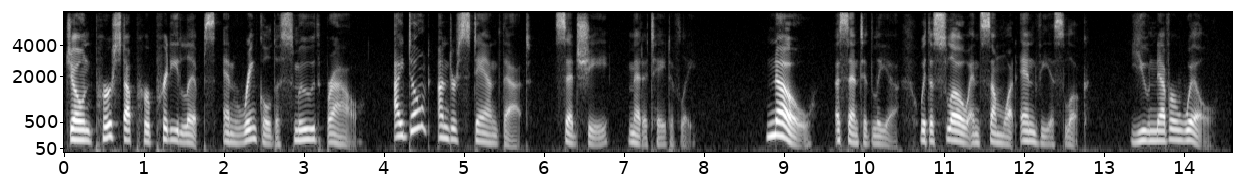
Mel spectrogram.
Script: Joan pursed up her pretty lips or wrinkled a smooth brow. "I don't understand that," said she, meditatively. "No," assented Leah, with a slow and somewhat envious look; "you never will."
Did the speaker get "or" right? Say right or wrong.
wrong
